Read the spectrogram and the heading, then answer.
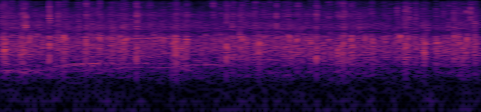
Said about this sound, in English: Come on, clap your hands today.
